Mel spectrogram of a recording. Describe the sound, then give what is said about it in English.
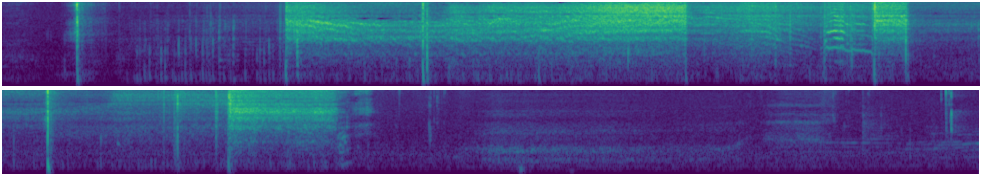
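Someone takes a long toke of cannabis smoke from a bong: a steady, breathy hiss lasting about five seconds, punctuated by sharp clicks, then fading into quiet with faint low rustling. “Now that was a fun toke.”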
